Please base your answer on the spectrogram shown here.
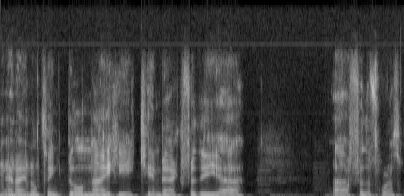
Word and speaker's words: Nighy: Bill Nighy. I mean, because you don't pronounce it Nighy.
